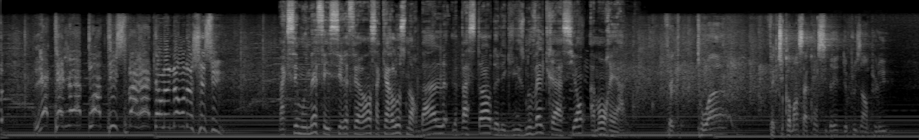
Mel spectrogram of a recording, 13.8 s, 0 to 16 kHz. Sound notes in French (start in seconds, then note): 8.8 applaudissements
